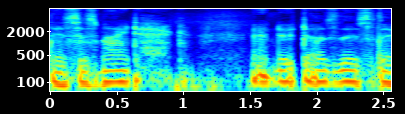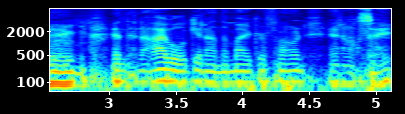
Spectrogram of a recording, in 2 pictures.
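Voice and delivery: ASMR video host voice. Joking about a future solo deck episode: mock ASMR voice as Jordan. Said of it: "Welcome to A S M R Deck Tech".

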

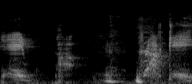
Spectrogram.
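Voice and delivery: breathy near-whisper, breathed out. Asked by the others to give them a Mickey from the Rocky films, do a Mickey impression. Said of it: "Can you give us a Mickey?".

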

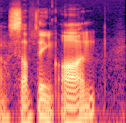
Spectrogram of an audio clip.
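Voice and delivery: ordinary delivery

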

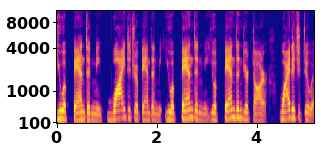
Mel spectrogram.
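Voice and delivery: heated, angry, insistent, hard-pressing shout. Retelling confronting her mom about being abandoned: imitating own angry yelling. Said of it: "I got angry".

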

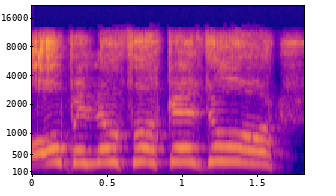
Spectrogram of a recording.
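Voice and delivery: full-on, high, loud, furious raging scream. Retelling how a man screamed at a girl, retelling a scream. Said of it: "he's like screaming at this girl".

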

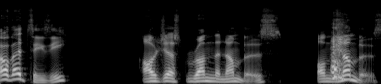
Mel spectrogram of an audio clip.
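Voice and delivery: normal talking voice

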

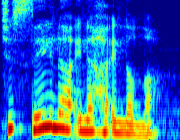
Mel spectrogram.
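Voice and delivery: play-acted, high, loud screaming through tears. Retelling an urgent phone call from the stepmother: imitating someone screaming. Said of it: "She started screaming".

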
